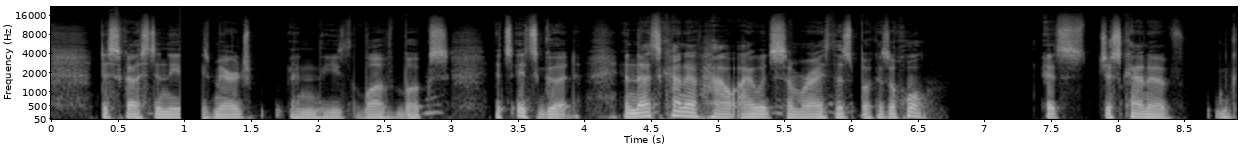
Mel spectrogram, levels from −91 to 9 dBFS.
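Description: At 0.96 s the speech cuts out abruptly and the output stays silent for about 170 ms, until 1.13 s, before continuing. This is a playback stall: the gap is a hard drop to silence in the middle of the flow rather than a fade or a natural pause. The likely cause is the player running short of buffered data, or its output thread being blocked, so nothing reached the device until it recovered.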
